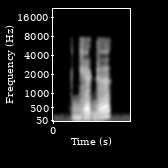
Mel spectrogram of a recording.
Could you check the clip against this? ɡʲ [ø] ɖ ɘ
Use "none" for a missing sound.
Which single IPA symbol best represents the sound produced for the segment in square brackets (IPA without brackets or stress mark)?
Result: ɘ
